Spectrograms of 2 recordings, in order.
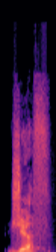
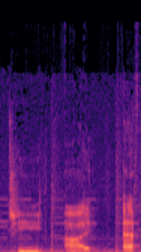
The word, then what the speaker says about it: GIF: a dick about it it's pronounced with a hard g i have no idea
